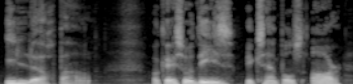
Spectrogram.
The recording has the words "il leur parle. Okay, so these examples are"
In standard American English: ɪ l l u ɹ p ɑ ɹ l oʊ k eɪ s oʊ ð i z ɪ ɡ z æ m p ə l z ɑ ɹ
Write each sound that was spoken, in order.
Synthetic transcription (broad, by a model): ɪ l l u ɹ p ɑ ɹ l oʊ k eɪ s oʊ ð i z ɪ ɡ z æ m p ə l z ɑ ɹ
